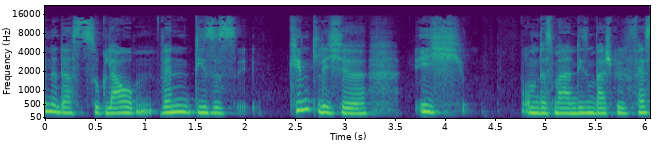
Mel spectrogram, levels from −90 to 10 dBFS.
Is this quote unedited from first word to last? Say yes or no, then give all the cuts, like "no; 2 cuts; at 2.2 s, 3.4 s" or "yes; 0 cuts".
no; 1 cut; at 1.2 s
